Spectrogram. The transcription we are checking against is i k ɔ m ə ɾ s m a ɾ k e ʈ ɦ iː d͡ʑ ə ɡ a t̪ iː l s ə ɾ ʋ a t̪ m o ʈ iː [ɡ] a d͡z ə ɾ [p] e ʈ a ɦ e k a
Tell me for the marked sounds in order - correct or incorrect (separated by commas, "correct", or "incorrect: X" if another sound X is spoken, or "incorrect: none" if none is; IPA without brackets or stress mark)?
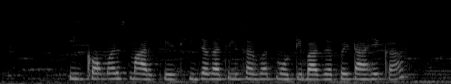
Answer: incorrect: b, correct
